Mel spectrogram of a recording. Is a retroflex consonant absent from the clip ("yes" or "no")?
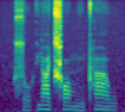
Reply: yes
